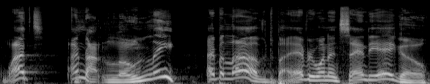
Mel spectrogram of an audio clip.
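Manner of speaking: high, indignant Ron Burgundy impression; mock-offended anchorman protest; imitating Ron Burgundy. Friend quoting Ron answering his dog, high and indignant. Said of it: "And he's like".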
